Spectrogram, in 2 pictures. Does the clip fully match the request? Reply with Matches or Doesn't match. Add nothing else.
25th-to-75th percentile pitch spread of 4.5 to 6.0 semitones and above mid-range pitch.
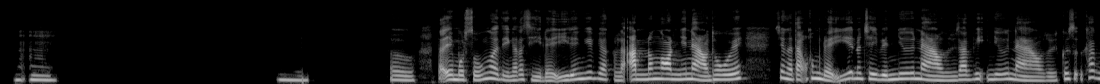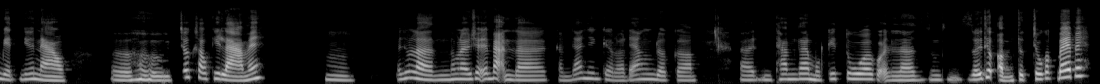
Doesn't match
